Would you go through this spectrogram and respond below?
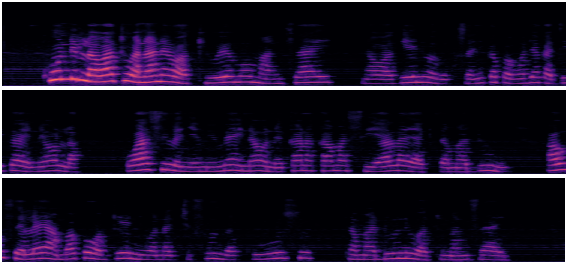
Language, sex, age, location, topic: Swahili, female, 25-35, Nairobi, government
